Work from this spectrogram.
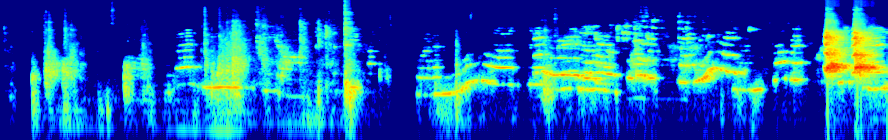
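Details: Four-week-old Cavalier King Charles Spaniel puppies from Daisy's litter, in their indoor pen, give a busy stream of thin, tonal whines and squeaks, some rising and falling, with louder overlapping yelps near the end.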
